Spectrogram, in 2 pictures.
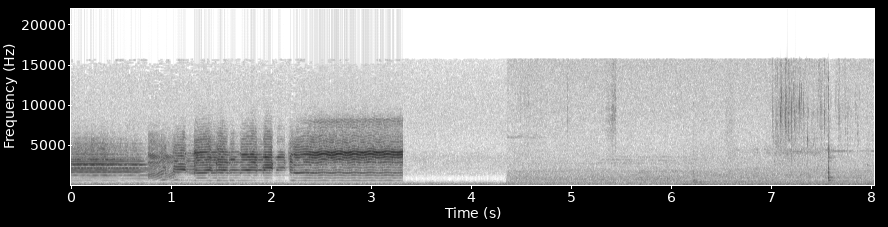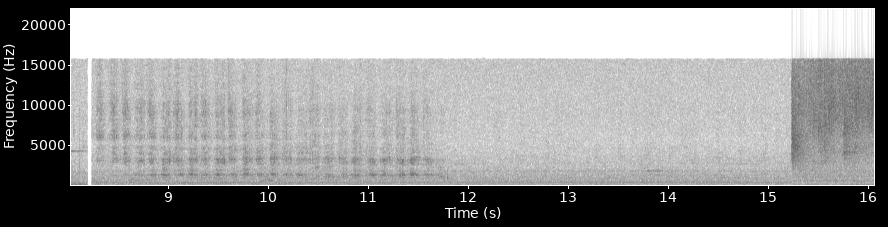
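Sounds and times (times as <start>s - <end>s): faint steady hum: 0.0s - 15.2s
toothbrush scrubbing teeth: 8.3s - 11.8s.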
